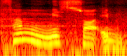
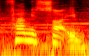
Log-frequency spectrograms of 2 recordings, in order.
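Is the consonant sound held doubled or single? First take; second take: doubled; single. First: The consonant is held long, doubled. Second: The consonant is short, not doubled. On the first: The speaker calls it wrong. "bukan famis shaim" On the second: The speaker calls it right. "yang betul itu famis shaim ... Tanpa tasdid ya"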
